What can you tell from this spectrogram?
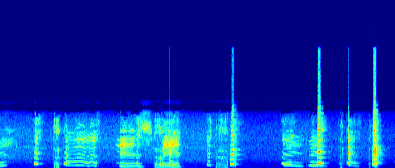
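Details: A pet female Chow Chow talking to her owner about things she wants to share and do: drawn-out, wavering whine-yowls that rise and fall, given in bursts with short gaps, mixed with the owner's speech.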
